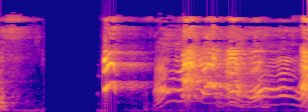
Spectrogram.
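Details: Two loud husky brothers vocalizing at each other as if arguing over whose turn it is to talk; after a brief silence, drawn-out wavering howl-like yowls with bending pitch run continuously, overlapping near the end.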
